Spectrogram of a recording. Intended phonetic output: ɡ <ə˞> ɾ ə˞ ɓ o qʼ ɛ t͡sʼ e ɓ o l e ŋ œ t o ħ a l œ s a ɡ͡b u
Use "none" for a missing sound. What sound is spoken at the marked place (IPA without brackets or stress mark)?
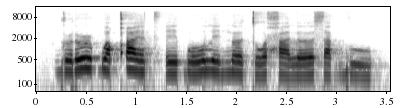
ə˞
